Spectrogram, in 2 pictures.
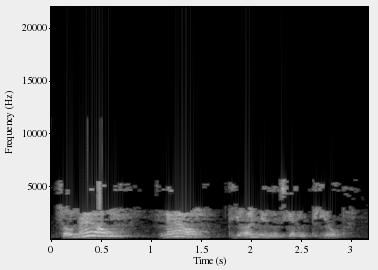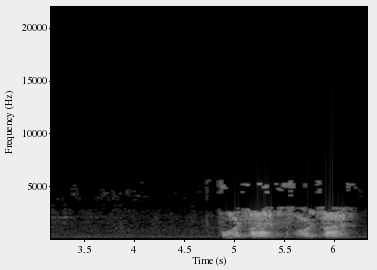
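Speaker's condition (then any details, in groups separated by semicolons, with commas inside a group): Tracheotomy; tracheotomy still in place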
